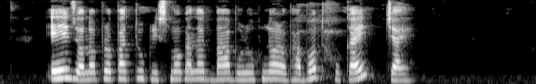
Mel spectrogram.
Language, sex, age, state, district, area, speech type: Assamese, female, 18-30, Assam, Sonitpur, urban, read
